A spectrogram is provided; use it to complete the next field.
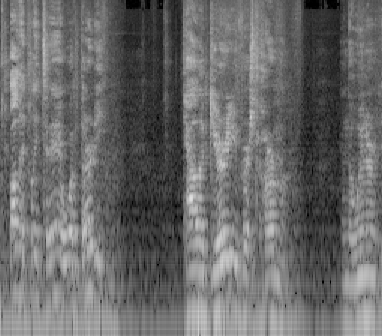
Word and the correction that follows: Cagliari: Cagliari. Cagliari. My bad, I said it wrong.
